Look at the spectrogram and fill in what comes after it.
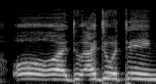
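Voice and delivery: thick Chinese accent. Showing the stereotype that other actors used: stereotypical thick Chinese accent. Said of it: "real thick Chinese accent".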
